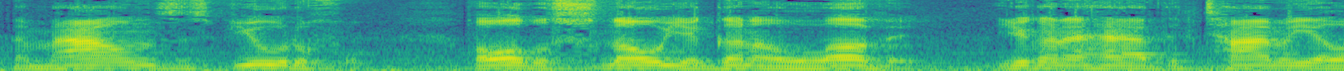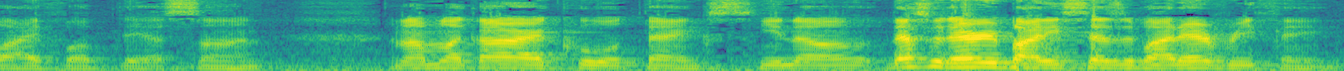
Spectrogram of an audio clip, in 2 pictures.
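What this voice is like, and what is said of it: Attempted Boston accent. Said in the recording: “He's from Boston, so I'm trying to do a Boston accent.”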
